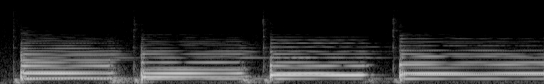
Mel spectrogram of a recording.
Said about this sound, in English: Tense intervals are yellow and sound like this.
